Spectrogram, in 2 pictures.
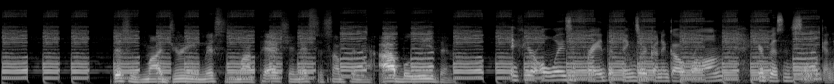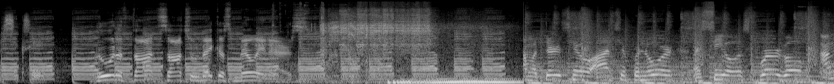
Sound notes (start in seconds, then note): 1.2 lively techno music; 11.6 engine revving; 11.6 lively techno music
